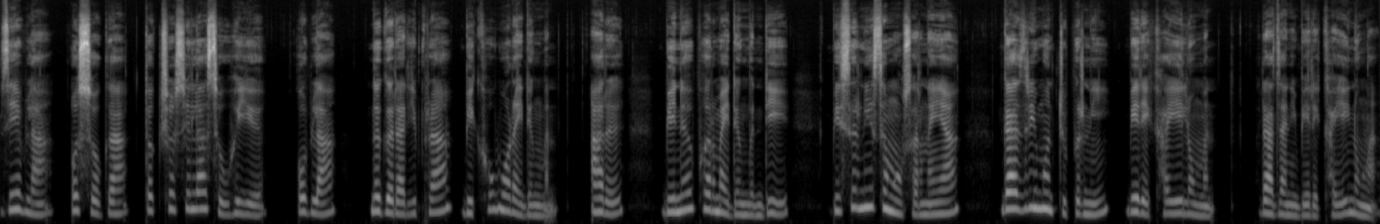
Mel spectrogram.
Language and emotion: Bodo, neutral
